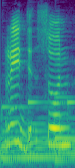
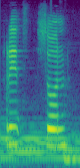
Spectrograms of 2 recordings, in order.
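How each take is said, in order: First: The middle consonant is released with a light bounce. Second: The middle consonant stops without an echoing bounce. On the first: The speaker calls it right. "bacaan yang benar" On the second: The speaker calls it wrong. "Bacaan salahnya"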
